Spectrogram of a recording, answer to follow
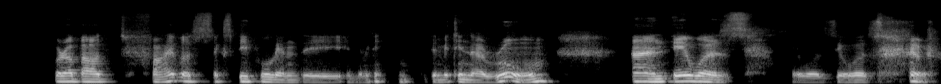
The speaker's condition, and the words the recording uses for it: Stuttering. You know, most times, you know, I stutter and sometimes it gets quite bad.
